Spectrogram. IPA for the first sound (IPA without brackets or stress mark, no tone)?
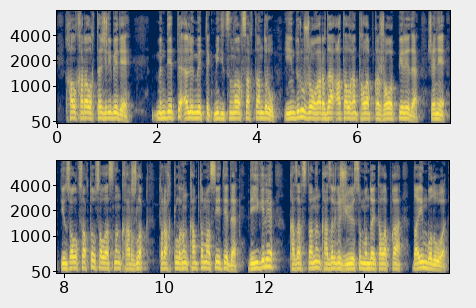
χ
